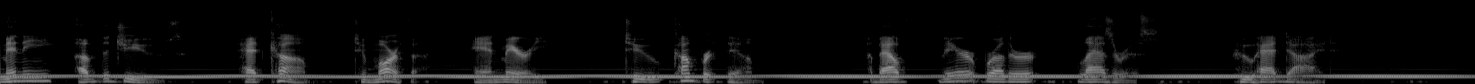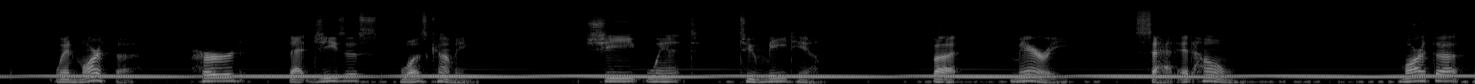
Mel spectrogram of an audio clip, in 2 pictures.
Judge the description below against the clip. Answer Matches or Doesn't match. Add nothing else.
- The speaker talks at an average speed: Doesn't match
